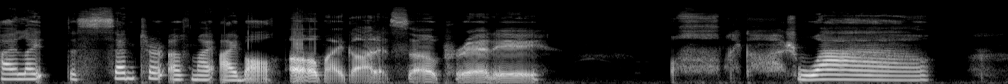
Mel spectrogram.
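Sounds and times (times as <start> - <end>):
woman whispering breathily: 6.7 - 8.2.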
